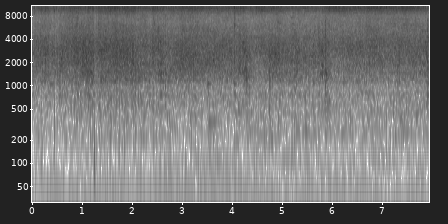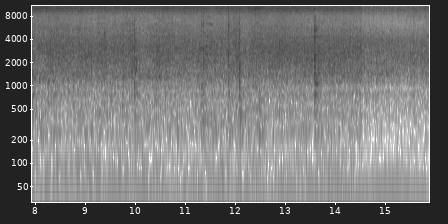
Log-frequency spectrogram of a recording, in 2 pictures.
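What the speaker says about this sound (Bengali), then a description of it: "সিমটা দিয়ে দিলাম। একটু নুন হলুদ দিয়ে দিলাম।" Beans frying in an oiled pan with salt and turmeric, a loud continuous hissing sizzle heard up close for a long stretch, with faint scrapes from stirring now and then and no one speaking.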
